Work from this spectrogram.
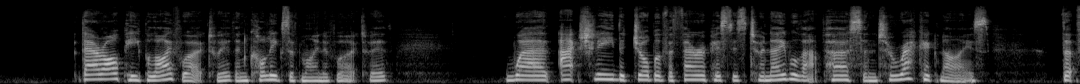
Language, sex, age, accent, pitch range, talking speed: English, female, 40-59, British, 170-205 Hz, 155 wpm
